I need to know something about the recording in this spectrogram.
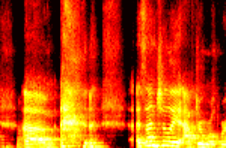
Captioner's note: laughing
